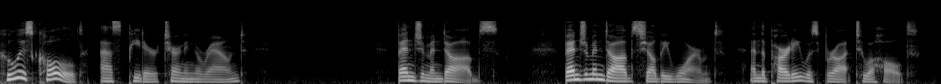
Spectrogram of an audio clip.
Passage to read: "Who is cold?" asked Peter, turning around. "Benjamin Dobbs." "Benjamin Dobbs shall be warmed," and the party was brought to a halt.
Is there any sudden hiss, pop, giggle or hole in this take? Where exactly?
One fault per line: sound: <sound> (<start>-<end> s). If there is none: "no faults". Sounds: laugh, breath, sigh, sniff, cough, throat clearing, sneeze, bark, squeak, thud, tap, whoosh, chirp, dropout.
no faults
